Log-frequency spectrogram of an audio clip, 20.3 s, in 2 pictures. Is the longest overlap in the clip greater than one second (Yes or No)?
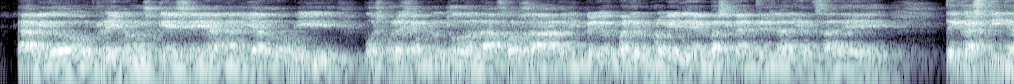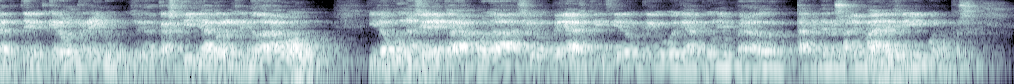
No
